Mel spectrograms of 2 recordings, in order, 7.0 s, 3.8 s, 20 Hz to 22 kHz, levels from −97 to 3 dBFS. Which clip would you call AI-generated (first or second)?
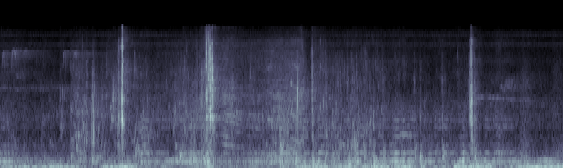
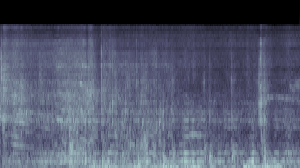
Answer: second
